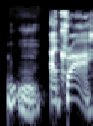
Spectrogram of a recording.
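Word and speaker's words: Accra: one of our guys Acra it's not Acra by the way it's a CRA we've been pronouncing it wrong all these years oh I don't think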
